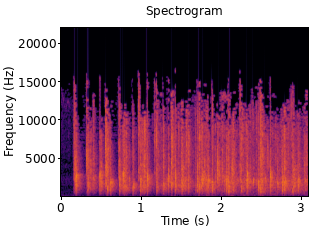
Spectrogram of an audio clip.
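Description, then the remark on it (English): A group of people clapping in response to Lindsey Graham's statement that Joe Biden and Kamala Harris are lawfully elected, a steady, dense burst of sharp overlapping hand claps, fairly loud from start to finish, with no voices. “And I'm not the only one clapping.”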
